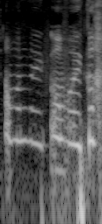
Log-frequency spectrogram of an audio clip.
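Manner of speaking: high, giggly swoon; real giddy laughter in the voice; giddy giggling. Real, not acted. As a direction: squeal it through giggles. Giddy recalling the dream kiss.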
